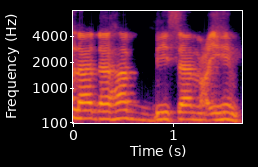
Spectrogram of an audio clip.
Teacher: Masukkan ba pertama dalam ba yang kedua. Maka nak masukkan kena matikan dulu ba pertama. Matikan ba pertama, sabdukan ba yang kedua. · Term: kabir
